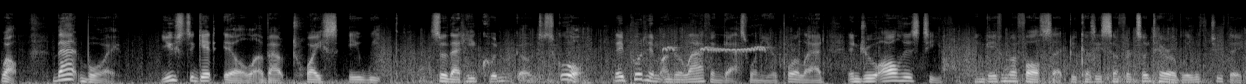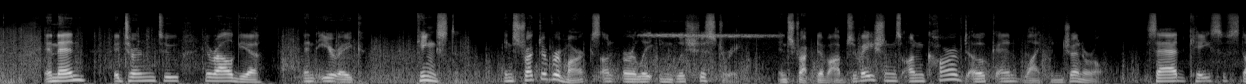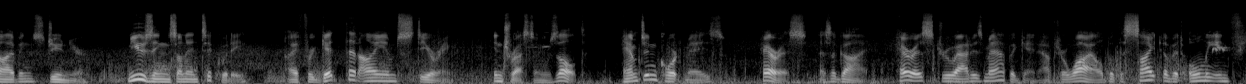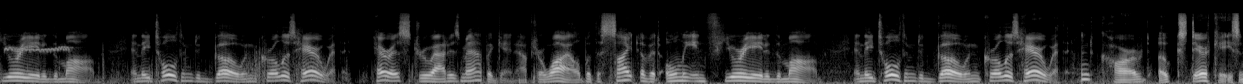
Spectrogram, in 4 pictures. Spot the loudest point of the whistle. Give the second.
7 s.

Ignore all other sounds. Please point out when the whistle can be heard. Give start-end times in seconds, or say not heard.
6.6-7.8, 18.8-20.3, 37.0-38.1.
